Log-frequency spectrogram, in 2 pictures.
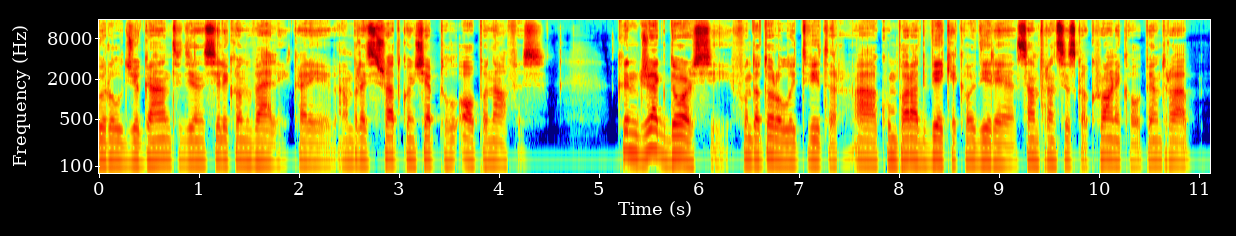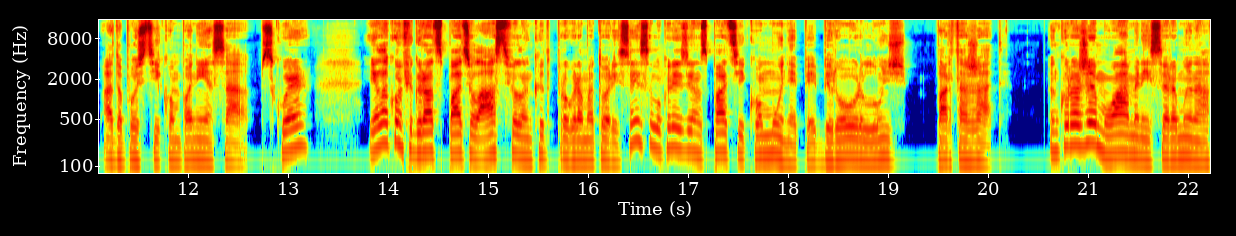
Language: Romanian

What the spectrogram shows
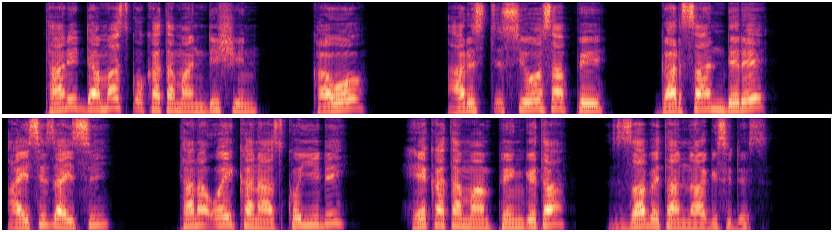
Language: Gamo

